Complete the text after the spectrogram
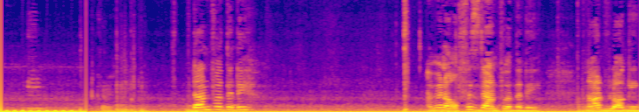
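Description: A man speaks cheerfully nearby inside a car.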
